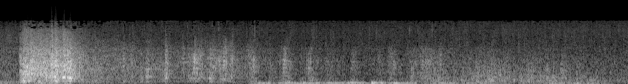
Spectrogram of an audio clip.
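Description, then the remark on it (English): A loud crack of thunder opens, followed by steady rain hissing and a low rumbling wash of a river's rushing water and thunder beneath, with no voices. “Have a listen for about 15 seconds to some thunderstorm and river flow sounds, and see if you can guess four kinds of information she'd want to know.”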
